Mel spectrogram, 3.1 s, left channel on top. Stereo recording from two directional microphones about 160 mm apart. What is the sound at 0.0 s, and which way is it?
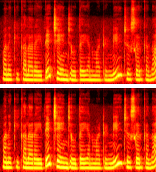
Speech, 20° right (ahead or behind).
